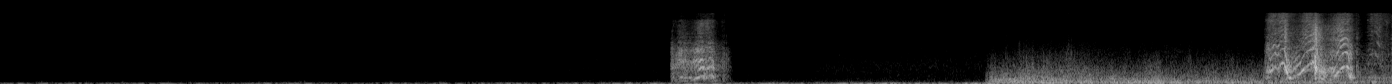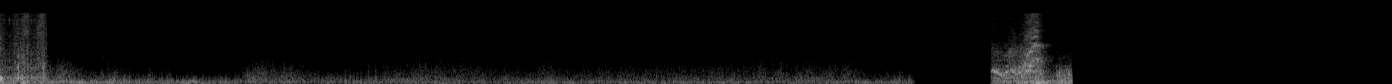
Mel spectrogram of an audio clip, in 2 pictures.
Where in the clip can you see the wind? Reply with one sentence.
The wind can be heard from 0.2 to 23.1 s.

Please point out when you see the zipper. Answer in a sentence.
The zipper can be heard from 6.7 to 7.3 s, from 12.7 to 14.4 s and from 23.8 to 24.6 s.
